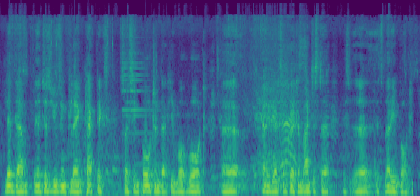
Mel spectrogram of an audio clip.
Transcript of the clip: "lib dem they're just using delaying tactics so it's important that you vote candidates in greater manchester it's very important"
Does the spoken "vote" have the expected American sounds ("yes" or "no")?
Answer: no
